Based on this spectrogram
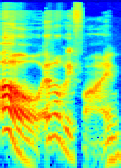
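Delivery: slow, mock casual, unbothered, nonchalant brush-off tone. Retelling a partner brushing off worry about snow: imitating Seth's nonchalant reply. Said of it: "he was so nonchalant".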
